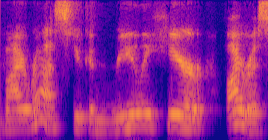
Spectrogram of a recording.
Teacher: you can really hear the u sound clearly there so that r isn't really influencing that vowel sound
